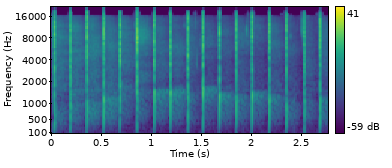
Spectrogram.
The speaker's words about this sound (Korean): 어, 면접 보고 가시는 중이니까, 음, 좋은 결과가 있기를 제가 박수 한번 보내드릴게요.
